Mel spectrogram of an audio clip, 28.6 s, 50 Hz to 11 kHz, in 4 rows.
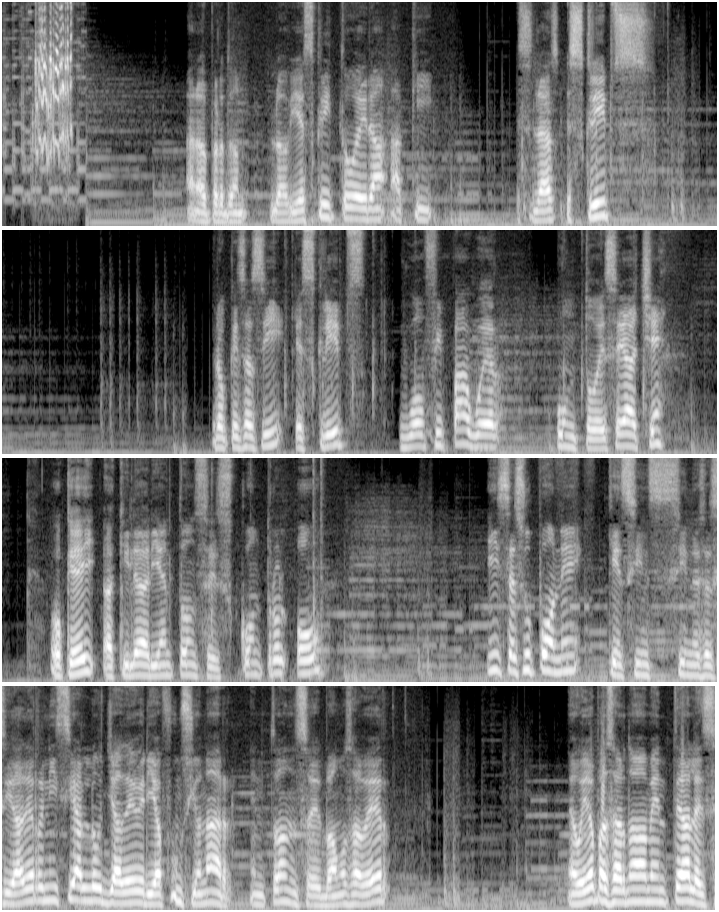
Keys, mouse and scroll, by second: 0.0 ctrl+o, 0.1 Return, 3.3-4.7 Left, 4.9 Left, 5.5-7.7 typing, 7.8 Delete, 8.0 Delete, 8.2 Delete, 8.7 Delete, 9.7 Left, 9.9 Left, 10.0 Left, 10.4 Right, 10.6 Right, 10.7 Right, 10.9 Right, 12.3 Right, 12.6 Right, 12.8 Right, 13.0-13.8 typing, 15.7 ctrl+o, 17.2 Return, 25.1 click, 28.3 click.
